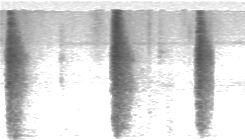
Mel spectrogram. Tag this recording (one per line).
animation
swoosh
transition
whoose
whoosh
